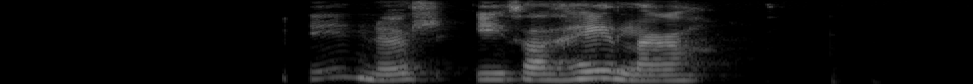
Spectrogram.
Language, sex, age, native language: Icelandic, female, 30-39, Icelandic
